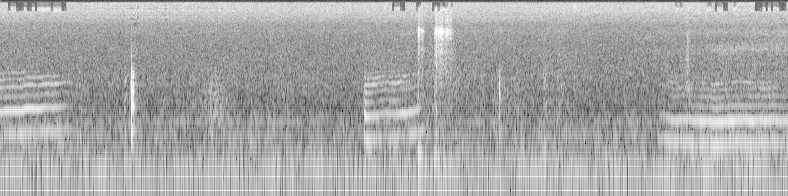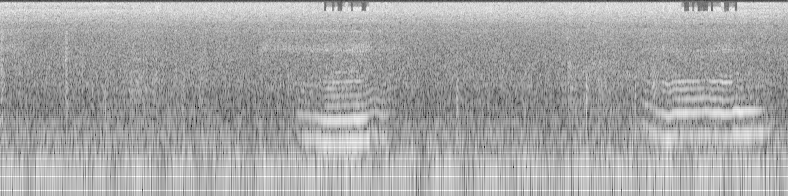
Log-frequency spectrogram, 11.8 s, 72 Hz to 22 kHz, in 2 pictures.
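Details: A 1-year-8-month-old cat snoring while asleep: squeaky, whistling snores with each breath, about 25 a minute, over a steady low rumble.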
